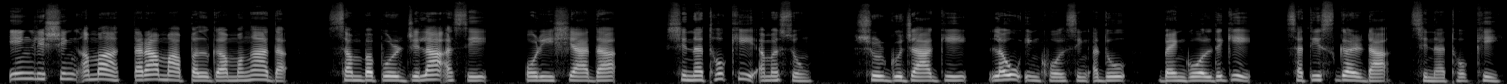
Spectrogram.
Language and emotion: Manipuri, neutral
